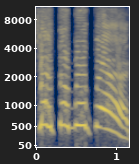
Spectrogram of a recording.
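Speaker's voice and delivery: shrill, very high, loud screaming. Retelling grabbing an armadillo by the tail, retelling screaming at top of lungs. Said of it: "while screaming at the top of my lungs".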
